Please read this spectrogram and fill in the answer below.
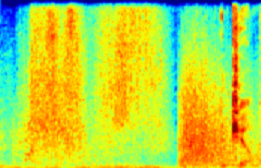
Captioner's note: explosion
